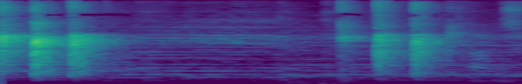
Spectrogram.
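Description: Children in a classroom skills challenge clapping in short counted groups: two sharp claps, a pause, then three more, close and distinct against a quiet room.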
